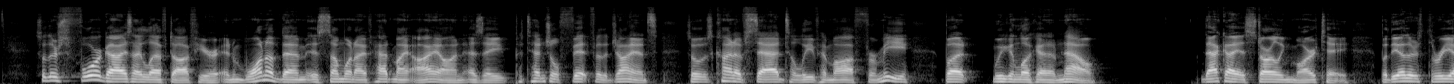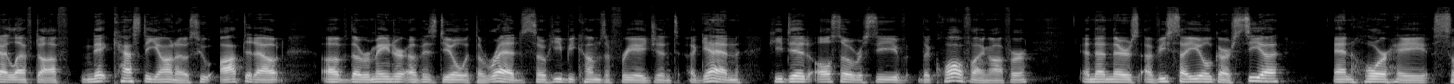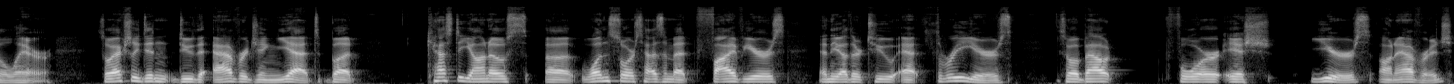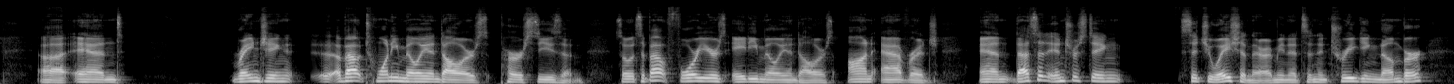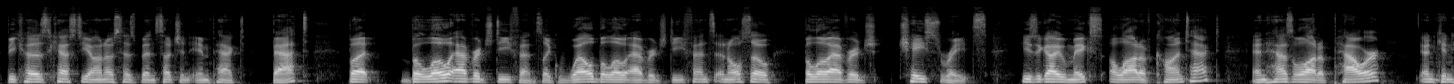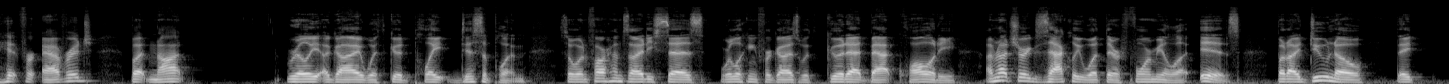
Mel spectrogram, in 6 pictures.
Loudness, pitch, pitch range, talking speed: -17 LUFS, 115 Hz, 105-130 Hz, 160 wpm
